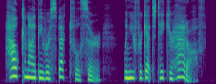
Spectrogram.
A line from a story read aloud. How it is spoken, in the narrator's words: said Joe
